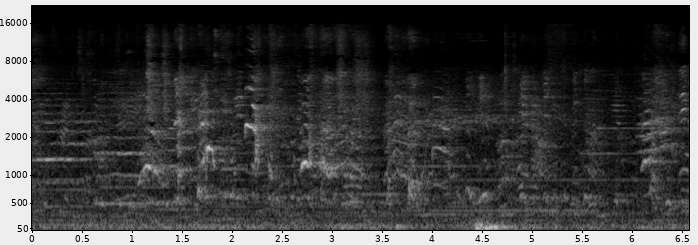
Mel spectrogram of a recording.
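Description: Young children squealing and calling out as they play, with a low thump about four and a half seconds in.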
